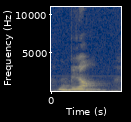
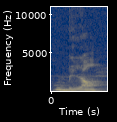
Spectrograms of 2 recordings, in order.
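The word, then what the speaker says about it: blanc: in French so BL so if we wanted to have white wine we could say van BL and notice that the C is silent at the end of that um okay you could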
